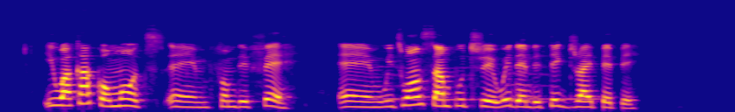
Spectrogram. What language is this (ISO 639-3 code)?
pcm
